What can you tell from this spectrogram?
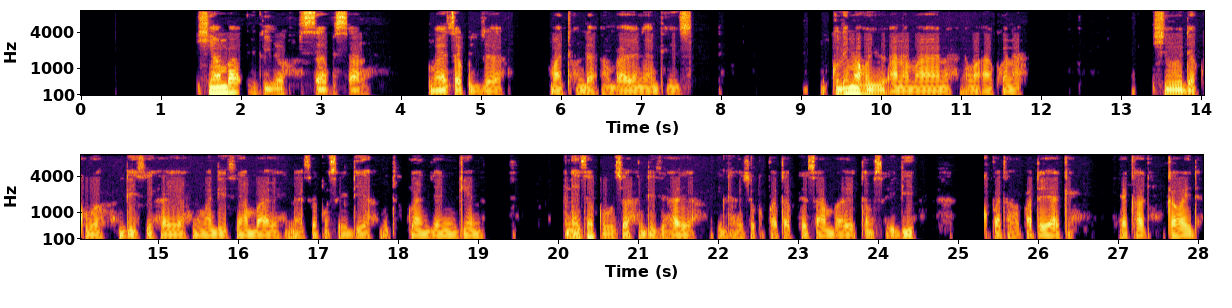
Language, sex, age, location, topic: Swahili, male, 18-24, Nakuru, agriculture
